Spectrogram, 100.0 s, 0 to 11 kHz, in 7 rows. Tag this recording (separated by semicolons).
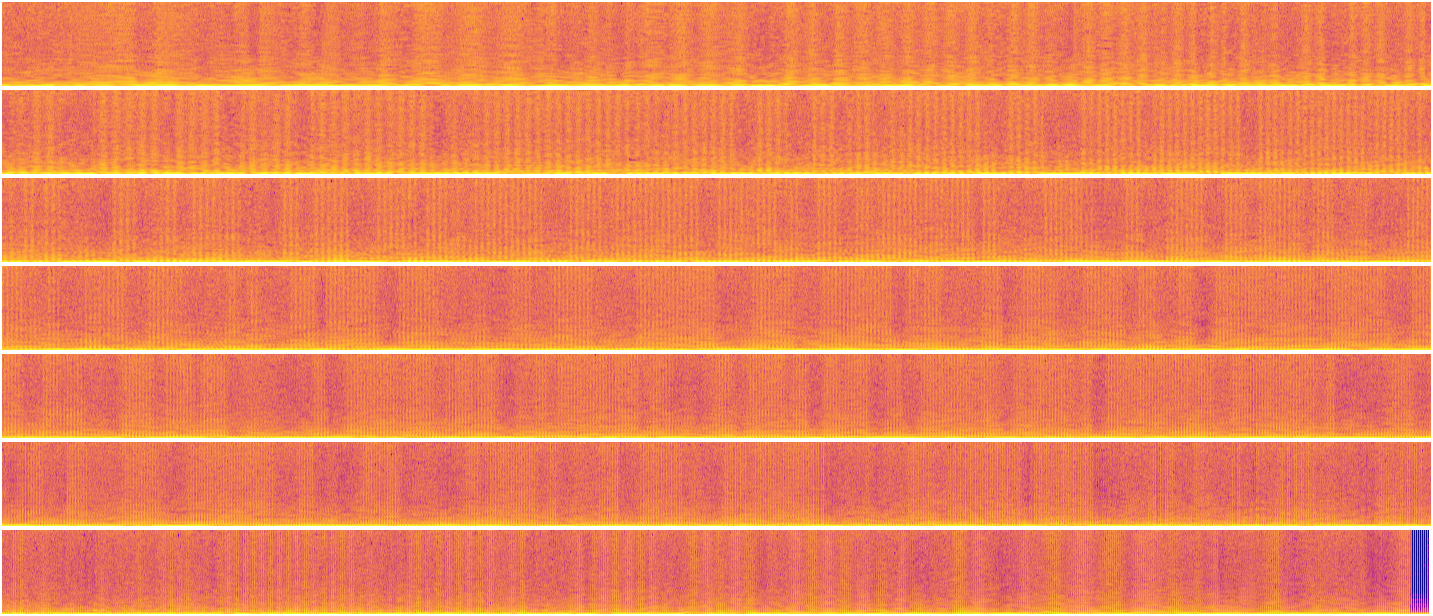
32030Hz; sawtooth; sweep; 32020Hz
